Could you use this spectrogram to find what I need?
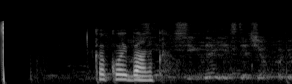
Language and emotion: Russian, neutral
